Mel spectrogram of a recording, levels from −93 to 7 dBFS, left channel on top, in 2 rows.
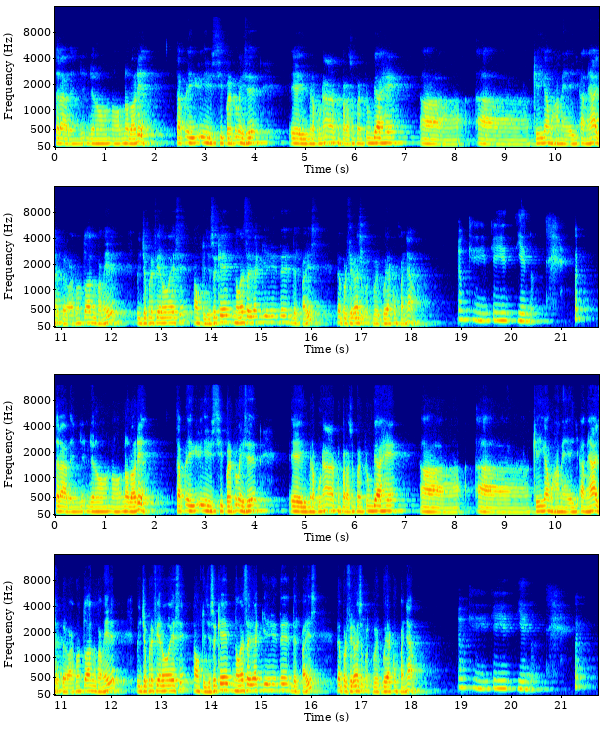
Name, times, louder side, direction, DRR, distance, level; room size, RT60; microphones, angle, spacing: voice 1, 0.0-1.9 2.4-4.1 4.7-6.8 7.3-8.1 8.4-12.1 12.5-16.1 16.5-18.1, right 3 dB, 55° right, 10 dB, 0.6 m, -21 dB
voice 2, 16.7-17.1 18.9-21.3, left 2 dB, 50° left, 9 dB, 0.6 m, -31 dB
13.0 x 5.7 x 4.4 m, 1.0 s
head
